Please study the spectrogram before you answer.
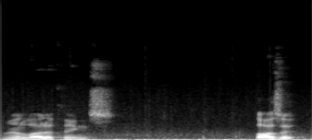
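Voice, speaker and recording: A man's voice: low-pitched, lively intonation, measured pace, darkish tone, a little hiss or hum. Casual man doing offhand game commentary. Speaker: gaming video host. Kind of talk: casual let's-play commentary.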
